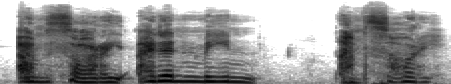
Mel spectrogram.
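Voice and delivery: high, pained pleading fading to a whisper; tearful apology. Acted. Wounded man whispering his apology to Rune. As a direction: apologize through the pain.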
